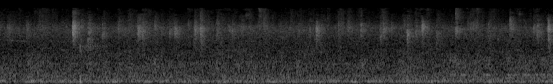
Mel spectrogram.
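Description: Steady rain falling, with irregular sharper drops landing a few times a second.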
